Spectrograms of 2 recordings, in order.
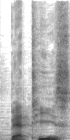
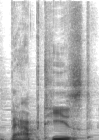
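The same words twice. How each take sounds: First: The name is said without a P sound. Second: The name is said with a P sound. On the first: "pronounced without the P as" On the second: "it will be pronounced as"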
